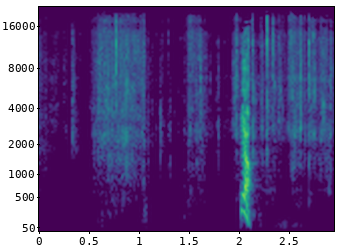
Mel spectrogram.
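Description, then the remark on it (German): Dry crinkling and rustling of something being crumpled up, with a sharp louder crunch near the end and a brief spoken word. “Nein, ich pack nichts aus, ich habe gerade was zerknüllt.”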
